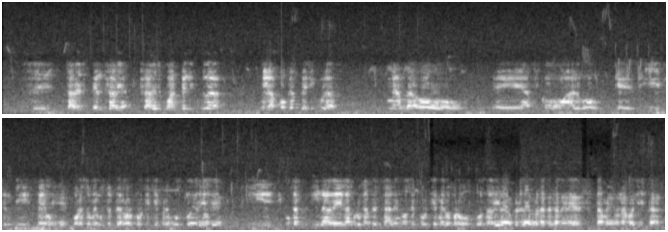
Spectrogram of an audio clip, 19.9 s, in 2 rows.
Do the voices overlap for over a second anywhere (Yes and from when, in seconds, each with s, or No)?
No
